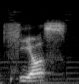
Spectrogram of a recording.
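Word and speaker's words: Chios: important to emphasize that in Greek it will be more like kios because we also have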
